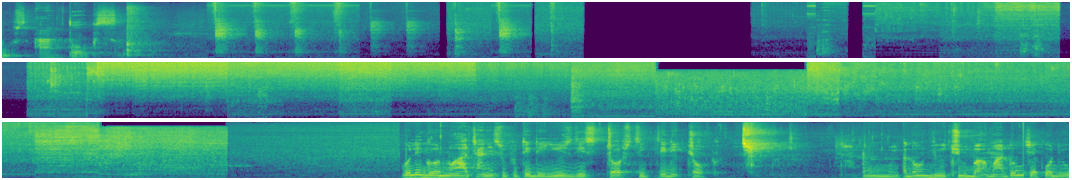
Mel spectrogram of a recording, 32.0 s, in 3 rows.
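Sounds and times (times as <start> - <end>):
food sizzling in a wok: 7.5 - 8.0, 8.6 - 23.6.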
